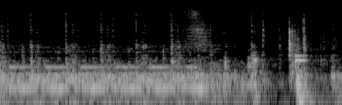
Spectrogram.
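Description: A domestic sewing machine stitches in quick, even mechanical bursts with short pauses between runs. Near the end, handling clatter and cloth movement take over.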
